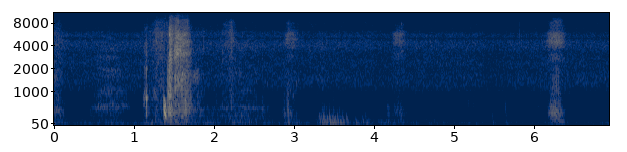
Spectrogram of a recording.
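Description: A few short, muffled bursts of air through the nose, held back rather than let out fully: stifled sneezes in a quiet room.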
